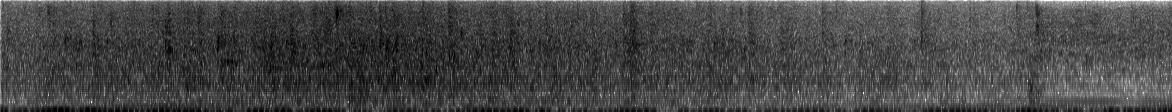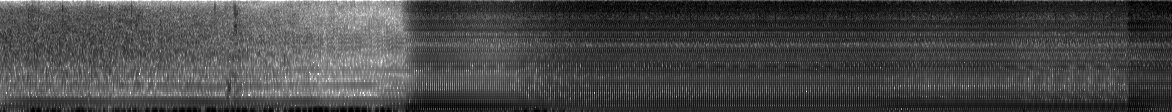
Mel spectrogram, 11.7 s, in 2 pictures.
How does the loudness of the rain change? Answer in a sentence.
The volume of the rain goes down.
